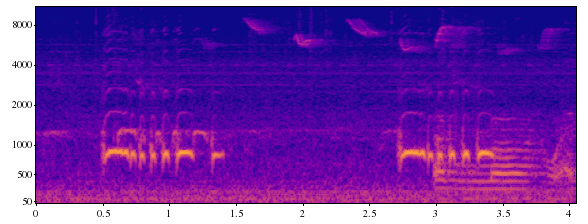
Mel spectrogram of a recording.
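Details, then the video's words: Zebra dove of the cemani majapahit type, a strong, frequent singer with a big voice. It gives two bursts of rapid, pulsed cooing notes, each lasting about a second, separated by a pause. Faint high chirps from other birds sound in between. "PERKUTUT CEMANI MAJAPAHIT GACOR SUARA BESAR"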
